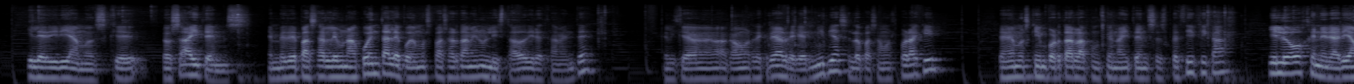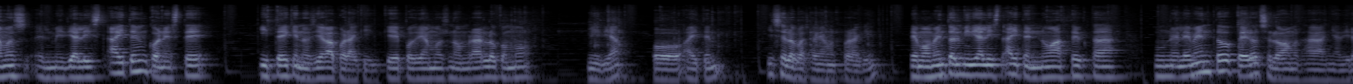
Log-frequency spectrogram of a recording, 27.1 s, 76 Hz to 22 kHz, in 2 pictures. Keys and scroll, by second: 7.3 Return, 8.0 ctrl+alt+l, 12.1 ctrl+alt+l, 12.2 ctrl+alt+o, 22.5 ctrl+alt+o, 26.0 alt+Return.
